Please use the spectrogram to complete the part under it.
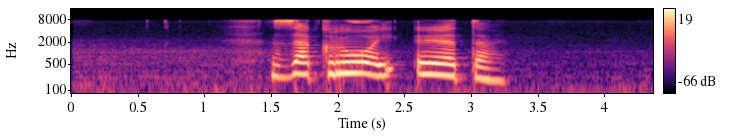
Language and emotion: Russian, angry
